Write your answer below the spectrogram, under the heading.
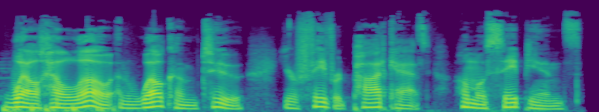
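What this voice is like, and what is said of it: Thick put-on American accent, dubious. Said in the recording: “this really thick American accent? Although, question mark as to whether that was an American accent.”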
